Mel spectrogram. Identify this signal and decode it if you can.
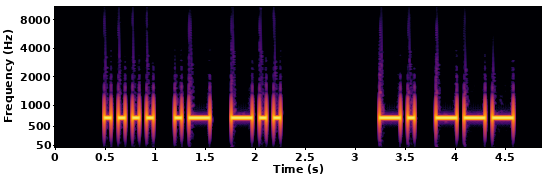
Morse code, heard as a keyed tone, about 17 wpm, 700 Hz. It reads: HAD NO
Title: 2x Word-Spacing - Sentences from Top 100 Words - 17wpm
